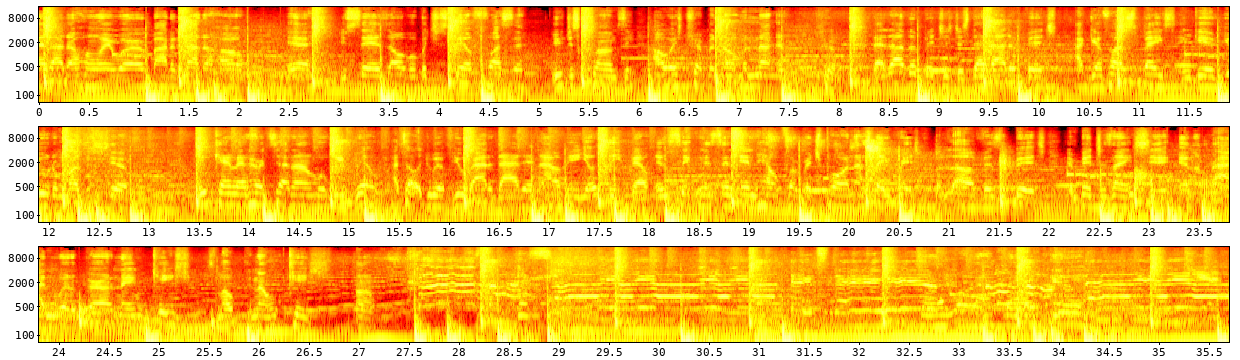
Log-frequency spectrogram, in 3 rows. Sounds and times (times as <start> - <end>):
Music: 0.0 - 35.7
Rapping: 0.0 - 35.7.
